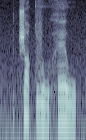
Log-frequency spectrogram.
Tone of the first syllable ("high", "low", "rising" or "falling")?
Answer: falling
